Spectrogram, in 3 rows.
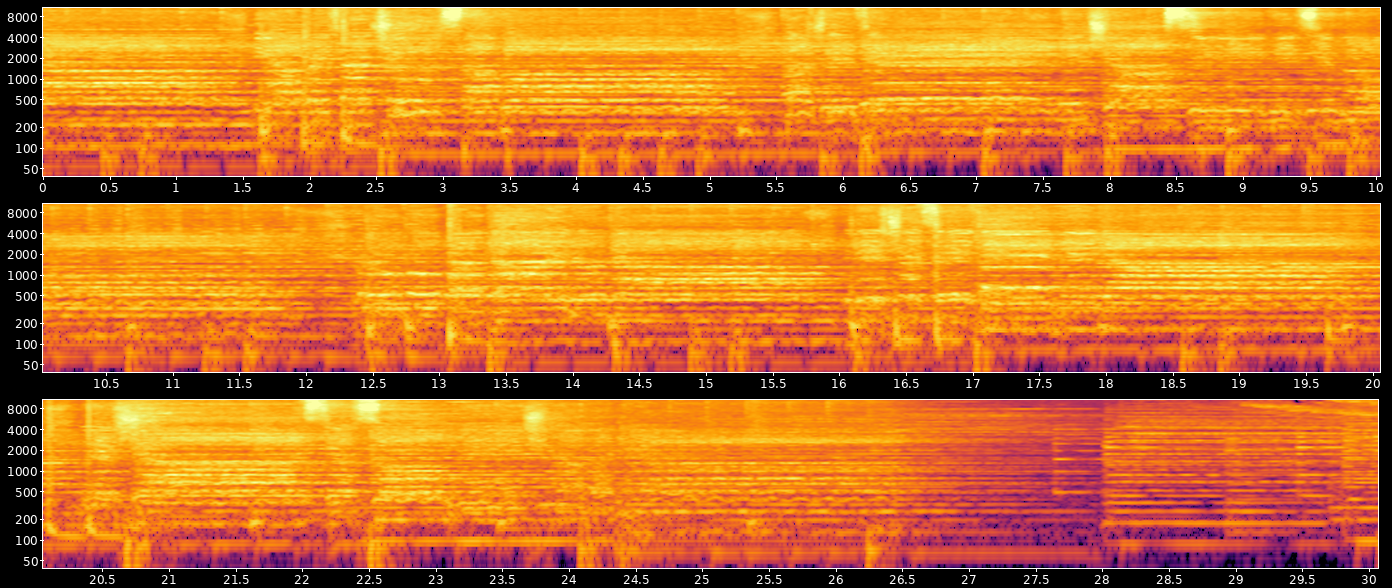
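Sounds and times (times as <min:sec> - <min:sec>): choir singing a hymn: 0:00.0 - 0:27.6.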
